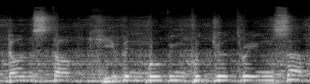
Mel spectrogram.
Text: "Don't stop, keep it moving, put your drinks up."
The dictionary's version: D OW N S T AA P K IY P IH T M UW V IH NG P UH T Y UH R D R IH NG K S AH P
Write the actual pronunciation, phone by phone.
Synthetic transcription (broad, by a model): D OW N S T AA P K IY P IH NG M UW V IH NG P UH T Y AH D R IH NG S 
